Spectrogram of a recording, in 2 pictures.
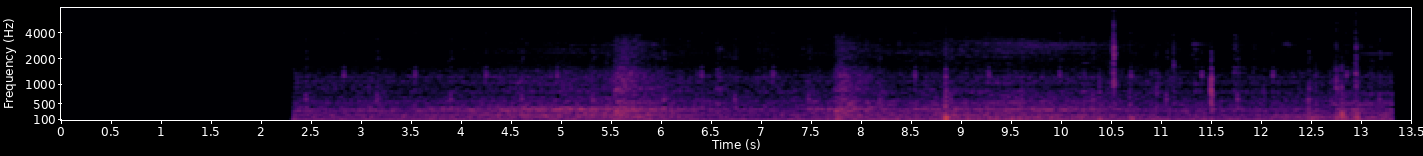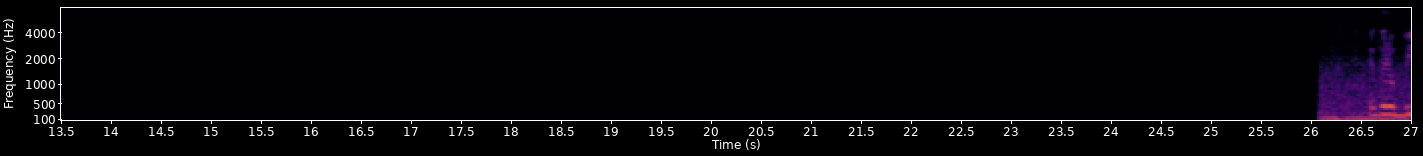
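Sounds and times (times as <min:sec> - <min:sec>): regular ticking: 0:02.3 - 0:13.3
road and engine noise: 0:02.3 - 0:13.4, 0:26.1 - 0:27.0.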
